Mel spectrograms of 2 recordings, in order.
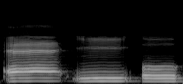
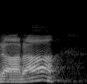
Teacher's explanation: ਉਚਾਰਨ ਵੇਲੇ ਤਾਂ ਸਾਡੇ ਉਚਾਰਨ ਅੰਗਾਂ ਨੇ ਰੋਕ ਨਹੀਂ ਪਾਈ, ਪਰ ਜਦੋਂ ਅਸੀਂ ਬੋਲਾਂਗੇ ਰਾਰਾ ਤਾਂ ਉਦੋਂ ਸਾਡੇ ਉਚਾਰਨ ਅੰਗ ਰੋਕ ਪਾਉਣਗੇ, ਤਾਂ ਇਹ ਹੈ व्यंजन ਧੁਨੀ।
